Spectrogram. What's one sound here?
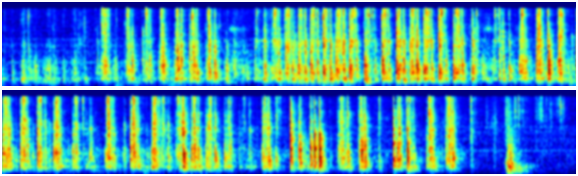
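A ratcheting screwdriver clicks rapidly as a screw is driven in.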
